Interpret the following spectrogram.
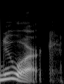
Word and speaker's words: Newark: I'm in Newark, New Jersey, so how good could it be?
